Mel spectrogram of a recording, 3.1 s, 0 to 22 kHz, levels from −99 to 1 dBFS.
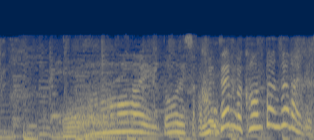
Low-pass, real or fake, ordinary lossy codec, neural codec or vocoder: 7.2 kHz; real; Opus, 16 kbps; none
